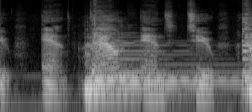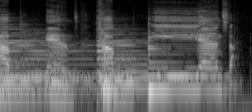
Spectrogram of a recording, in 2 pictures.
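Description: Steel-string acoustic guitar strumming open chords, several strums that ring out between them, with a man's voice counting along.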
